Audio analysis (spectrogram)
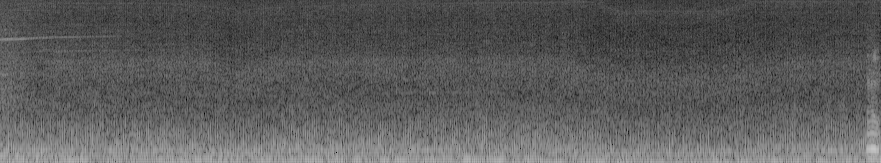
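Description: Ornithopter thruster in the video game Dune Awakening: a steady, loud engine-like drone with a rumbling low roar, continuous and unchanging throughout with no talking.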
